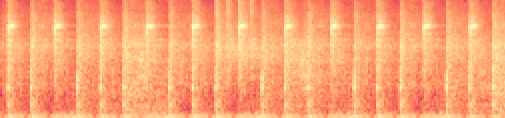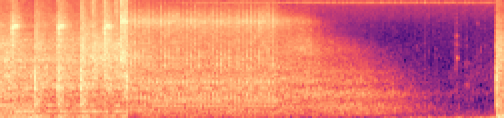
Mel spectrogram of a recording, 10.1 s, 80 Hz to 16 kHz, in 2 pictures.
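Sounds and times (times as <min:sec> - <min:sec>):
techno beat with kick drum: 0:00.0 - 0:06.3.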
